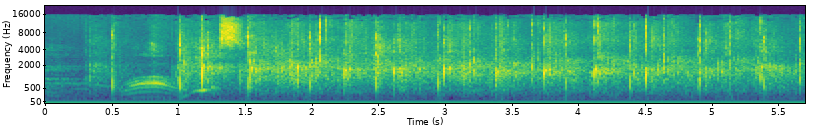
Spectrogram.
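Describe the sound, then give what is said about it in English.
An audience at a church service claps steadily, a dense patter of many hands forming sustained applause, with a brief voice rising in pitch near the start. “Oh, if you are not clapping, you are already missing in church every service.”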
